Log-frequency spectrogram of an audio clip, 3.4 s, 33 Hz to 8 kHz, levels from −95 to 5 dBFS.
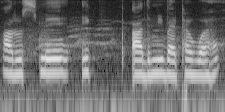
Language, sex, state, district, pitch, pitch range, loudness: Hindi, female, Chhattisgarh, Raipur, 215 Hz, 210-225 Hz, -16 LUFS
